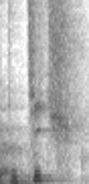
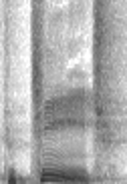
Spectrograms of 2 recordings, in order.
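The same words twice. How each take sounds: First: "teach" with a short, quick I, said softly; "to teach" tossed off with a short I; short vowel in teach. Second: "teach" with a long, drawn-out ee; slow, careful "to teach" with a held long I. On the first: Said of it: "C'est pas to teach". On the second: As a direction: stretch the vowel of "teach" very slowly. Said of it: "c'est un I long". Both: Shown as a demonstration.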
